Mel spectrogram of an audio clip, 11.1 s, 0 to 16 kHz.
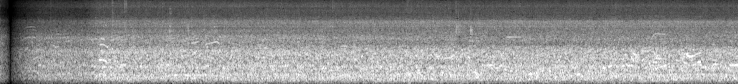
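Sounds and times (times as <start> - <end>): river water rushing over stones: 0.0 - 11.0.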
